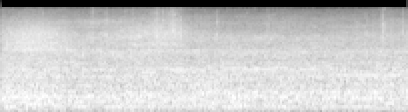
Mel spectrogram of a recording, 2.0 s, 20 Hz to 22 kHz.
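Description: Bosch Premium Electric Duo XXL (BSG81380UC) canister vacuum running steadily, its 1,400-watt motor drawing air while the electric powerhead is pushed over carpet.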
